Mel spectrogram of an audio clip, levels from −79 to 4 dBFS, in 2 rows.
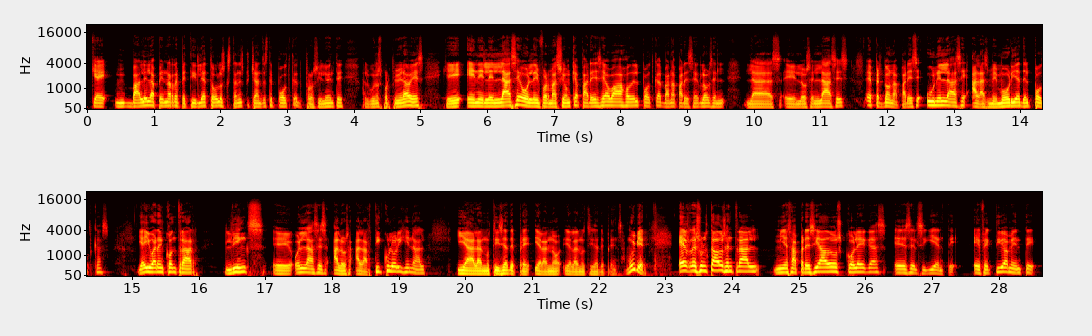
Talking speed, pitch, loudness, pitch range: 190 wpm, 125 Hz, -20 LUFS, 110-140 Hz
